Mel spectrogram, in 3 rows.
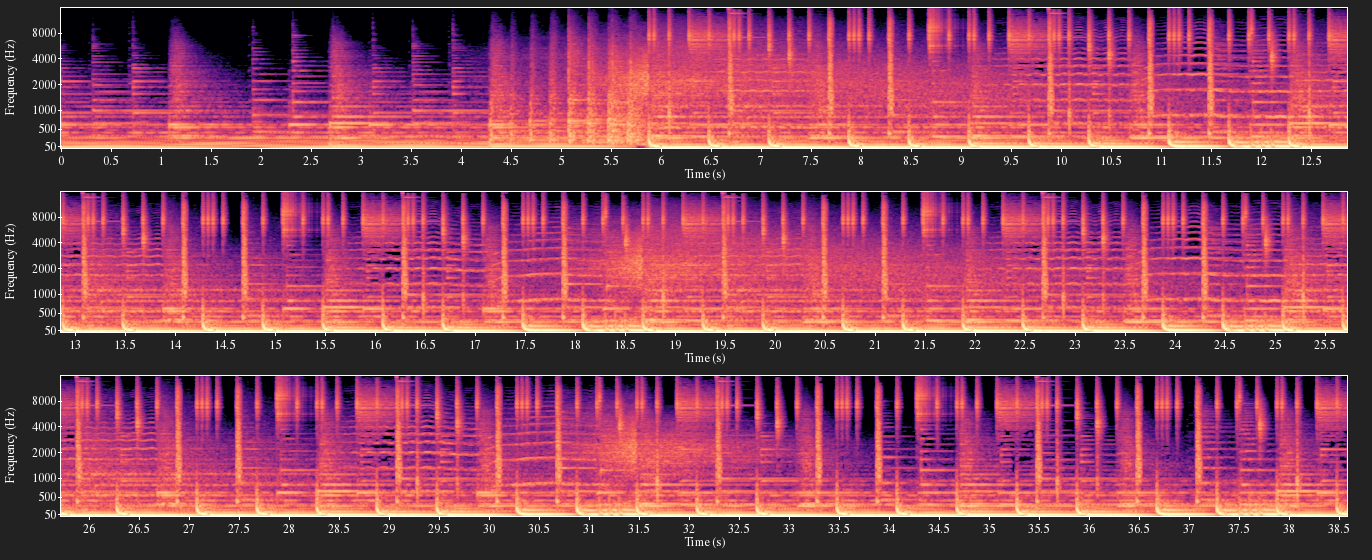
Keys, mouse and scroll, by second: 0.0-0.4 typing, 0.0 scroll up 1, 0.2 click, 0.9-5.8 drag, 6.9 [, 7.1 [, 7.6 [, 7.9-11.9 drag, 11.9-14.9 alt+drag, 15.9 scroll down 1, 16.2-17.6 drag, 17.6 alt+scroll up 1, 17.9 alt+click, 18.5 alt+scroll down 2, 18.9 alt+scroll up 1, 19.4 alt+scroll down 1, 19.9 alt+scroll up 1, 20.1 click, 20.7-21.1 scroll down 2, 20.9 click, 21.3 click, 21.9 alt+scroll up 1, 22.1 click, 22.3 scroll down 1, 22.5 click, 23.4 scroll down 1, 23.6 click, 24.0 scroll up 1, 24.2 click, 24.5 alt+scroll down 1, 25.2 alt+scroll up 1, 25.2 alt+scroll down 1, 32.3 click, 34.5 click, 37.1 click.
